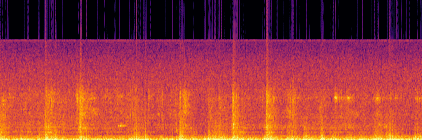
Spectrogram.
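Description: Steam-hauled passenger coaches rolling past close by: a steady low rumble with irregular sharp clicks of the wheels over the rail joints.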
